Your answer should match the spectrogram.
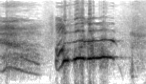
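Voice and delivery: high gasp of joy, nearly a cry; gasping oh my God. Real, not acted. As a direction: burst out overwhelmed with joy. Overjoyed about moving to Georgia.

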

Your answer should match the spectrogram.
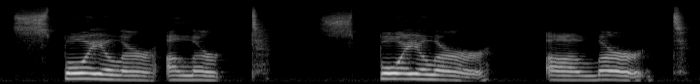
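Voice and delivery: very loud, drawn-out announcement; loud spoiler warning. Real, not acted. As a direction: boom out each word slowly to warn viewers. Warns viewers before revealing plot.

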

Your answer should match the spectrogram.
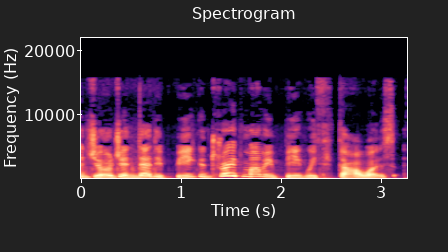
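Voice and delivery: plain reading voice

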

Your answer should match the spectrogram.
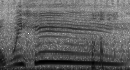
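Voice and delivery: very high playful wee-hee; gleeful whoop. Real, not acted. Bug bait works in game.

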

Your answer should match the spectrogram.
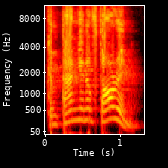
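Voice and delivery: very high, urgent call; crying out. Acted. Bilbo making himself known to the searching man, high cry. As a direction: cry out your name at the top of your pitch. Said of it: "he cried".

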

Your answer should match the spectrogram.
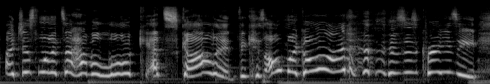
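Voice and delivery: high squealing through giggles; excited laughing squeal. Real, not acted. Scarlett pregnant, married; laughing.

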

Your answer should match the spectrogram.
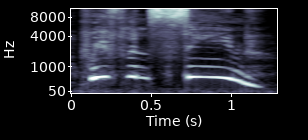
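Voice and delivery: high, slow panicked squeak. A narrator's reading. Button spotting the dog racing toward them, a slow high squeak. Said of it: "Button squeaked".

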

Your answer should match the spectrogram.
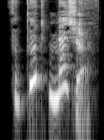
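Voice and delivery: plain reading voice

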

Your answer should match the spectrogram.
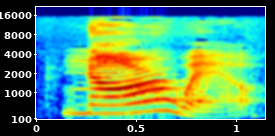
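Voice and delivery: ordinary delivery

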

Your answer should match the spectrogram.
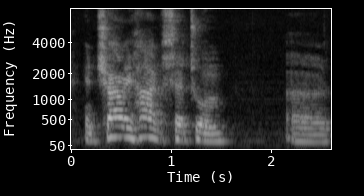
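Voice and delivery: ordinary talk, nothing marked

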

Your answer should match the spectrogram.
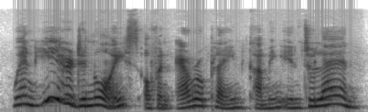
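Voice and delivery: ordinary delivery

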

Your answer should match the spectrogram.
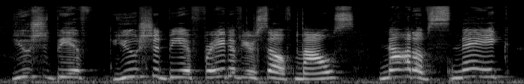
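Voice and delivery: exasperated high-pitched hedgehog; scolding hedgehog. A narrator's reading. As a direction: tell off a clumsy friend. Hedgehog scolds fallen Mouse.

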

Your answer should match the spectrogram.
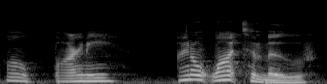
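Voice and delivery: put-on a little girl begging her toy; Lori crying. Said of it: "Lori cried".

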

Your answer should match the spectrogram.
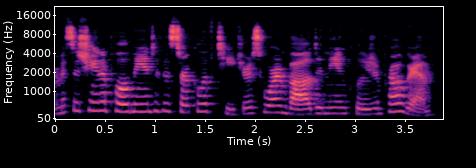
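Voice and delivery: ordinary delivery

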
